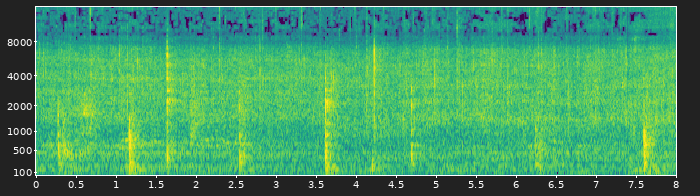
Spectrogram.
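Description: Okra (bhindi) and onion sizzle steadily in a pan while a spoon scrapes and stirs, giving occasional soft clicks over a continuous frying hiss, close up and with no voices.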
